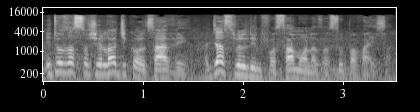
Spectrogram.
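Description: Man acting an animated young boyfriend. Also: medium pitch, very fast, soft background music, close to an everyday voice. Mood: coaxing. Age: 20s. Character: coaxing young boyfriend, disillusioned jobless graduate. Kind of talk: radio drama acting.

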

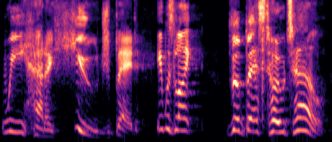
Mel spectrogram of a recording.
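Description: A man acts out a breezy, self-assured uncle from a children's story. He drawls colloquially and emphatically, taking his time, with a high voice that leaps about. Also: wildly swooping pitch, slow pace, pushed and bright, husky, full character voice. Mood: breezy, pleased. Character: breezy, charmed, self-assured younger or middle-aged uncle.

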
